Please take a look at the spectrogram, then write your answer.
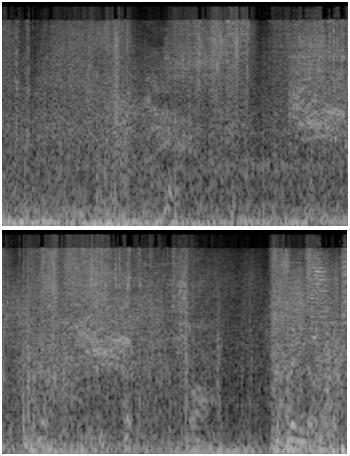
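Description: Confringo spell blasts in the video game Hogwarts Legacy, repeated booming bursts and mechanical rumbles in a dense, loud mix, with sharp hits landing every second or so.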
